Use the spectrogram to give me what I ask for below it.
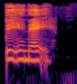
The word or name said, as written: dna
